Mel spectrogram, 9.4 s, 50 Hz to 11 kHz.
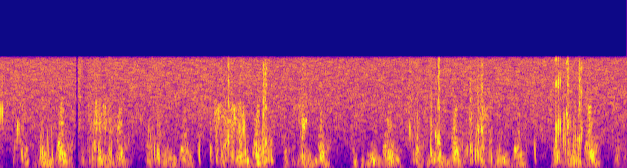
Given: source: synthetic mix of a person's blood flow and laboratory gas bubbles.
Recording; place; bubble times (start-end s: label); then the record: Doppler ultrasound of blood flow; precordium
0.00-0.08 s: bubbles
0.20-0.40 s: bubbles
0.58-0.84 s: bubbles
1.30-1.71 s: bubbles
2.23-2.49 s: bubbles
2.96-3.05 s: bubbles
3.15-3.79 s: bubbles
3.92-4.14 s: bubbles
4.47-4.63 s: bubbles
6.12-6.38 s: bubbles
6.43-6.67 s: bubbles
6.96-7.42 s: bubbles
8.00-8.08 s: bubbles
8.29-8.77 s: bubbles
From the record:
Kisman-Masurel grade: 233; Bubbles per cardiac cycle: several, 3 to 8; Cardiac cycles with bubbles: 50 to 99%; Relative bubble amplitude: loud (0.450 to 0.775); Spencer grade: 3 (all of the cardiac periods contain showers or single bubble signals, but not dominating or overriding the cardiac motion signals); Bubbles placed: only in the low amplitude regions of the cardiac cycle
